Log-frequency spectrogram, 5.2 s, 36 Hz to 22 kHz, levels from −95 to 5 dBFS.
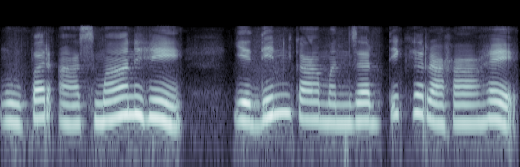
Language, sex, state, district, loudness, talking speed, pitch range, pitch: Hindi, female, Himachal Pradesh, Shimla, -15 LUFS, 115 wpm, 200-240 Hz, 215 Hz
